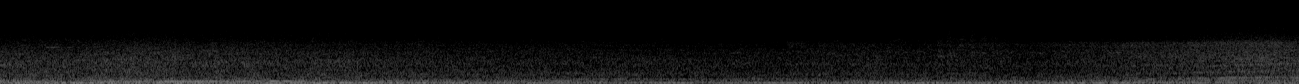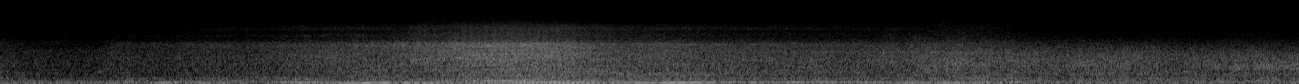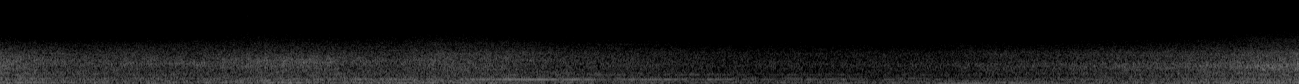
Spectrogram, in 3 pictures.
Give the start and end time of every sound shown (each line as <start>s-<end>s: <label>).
0.0s-0.5s: car engine idling
0.0s-2.5s: car
0.5s-2.5s: car engine accelerating
11.3s-22.0s: car engine accelerating
11.3s-39.0s: car
22.2s-24.2s: car engine accelerating
23.5s-39.0s: car wheels rolling
30.4s-33.7s: car engine accelerating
